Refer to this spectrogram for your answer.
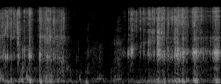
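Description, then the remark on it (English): Dry, brittle crunching as a piece of dehydrated peach is bitten and chewed, a rapid series of crackly snaps that fade briefly in the middle and then resume, with no talking. “So if you want a nice ripe peach in here, you can have one. But it'll be dehydrated.”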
